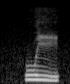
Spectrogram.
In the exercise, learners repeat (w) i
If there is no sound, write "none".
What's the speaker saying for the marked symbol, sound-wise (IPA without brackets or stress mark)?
w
